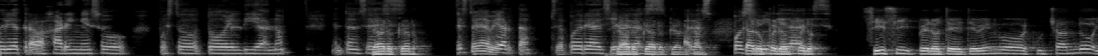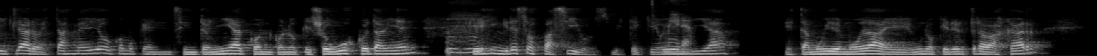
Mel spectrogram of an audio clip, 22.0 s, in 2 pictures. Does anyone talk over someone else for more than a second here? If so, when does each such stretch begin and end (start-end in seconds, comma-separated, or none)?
6.1-8.3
